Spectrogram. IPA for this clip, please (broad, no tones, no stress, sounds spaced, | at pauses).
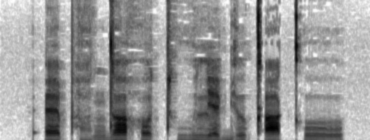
ʔ ɛ pʰ a̤ n d ʌ h o tʰ ṳ lʲ ɛ bʲ u kʼ a kʰ u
